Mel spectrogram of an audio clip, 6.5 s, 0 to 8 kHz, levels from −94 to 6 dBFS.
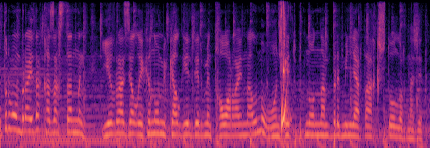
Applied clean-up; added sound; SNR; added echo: none; Drip / Splash, splatter; 2 dB; none.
